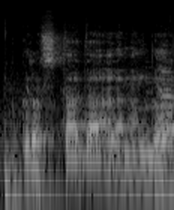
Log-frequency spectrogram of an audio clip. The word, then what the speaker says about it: crostata alla mandorla: You need to be able to roll your R's to say this. It's called crostata alla mandorla.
